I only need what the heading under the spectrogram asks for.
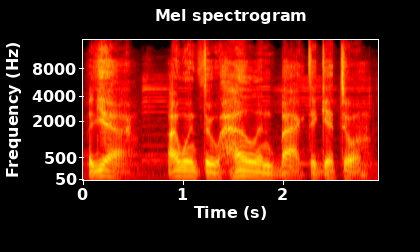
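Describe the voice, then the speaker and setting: An actor playing a weary, wisecracking mouse private eye in a noir cartoon game, with a sardonic, slangy delivery. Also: male voice, rumbling low, expressive, moderate pace, darkish tone, soft background music. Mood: dry, uneasy. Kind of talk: 1930s noir cartoon detective acting.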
